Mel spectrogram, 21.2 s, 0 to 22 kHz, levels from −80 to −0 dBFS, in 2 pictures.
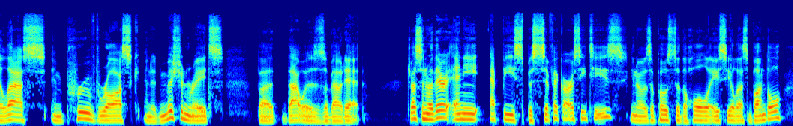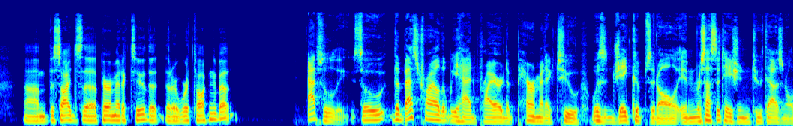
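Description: A recording of speech, and there's nothing technically wrong to point to here: no faults turn up anywhere in it.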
